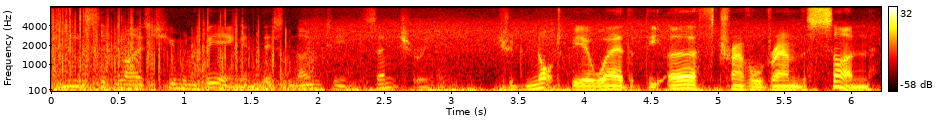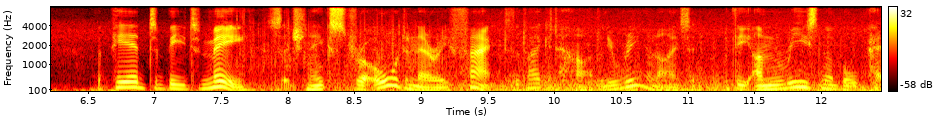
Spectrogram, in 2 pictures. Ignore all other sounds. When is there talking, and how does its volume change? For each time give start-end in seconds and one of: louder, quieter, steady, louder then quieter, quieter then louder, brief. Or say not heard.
0.0-12.4 louder.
